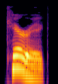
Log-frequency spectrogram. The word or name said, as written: carraig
